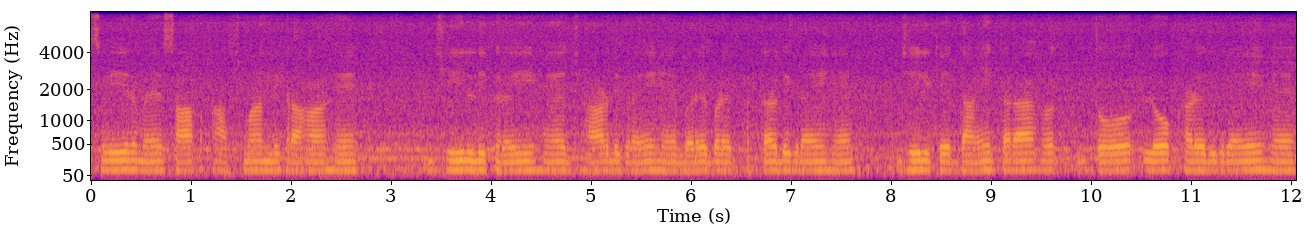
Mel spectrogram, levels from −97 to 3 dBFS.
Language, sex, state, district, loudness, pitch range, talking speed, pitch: Hindi, male, Chhattisgarh, Balrampur, -22 LUFS, 110-120 Hz, 155 wpm, 115 Hz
